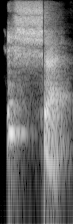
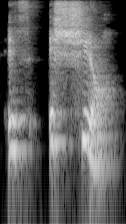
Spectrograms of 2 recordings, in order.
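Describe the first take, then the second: First: It is said the South Wales way. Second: It is said the North Wales way. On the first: "But in South Wales, ... we say dych chi isie" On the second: "In North Wales, ... it's isio"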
